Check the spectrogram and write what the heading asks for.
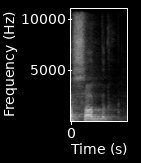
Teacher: با پہ صرف قلقلہ کرنا ہے، اس کو زبر نہیں بننے دینا، اور را پہ قلقلہ نہیں ہونے دینا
